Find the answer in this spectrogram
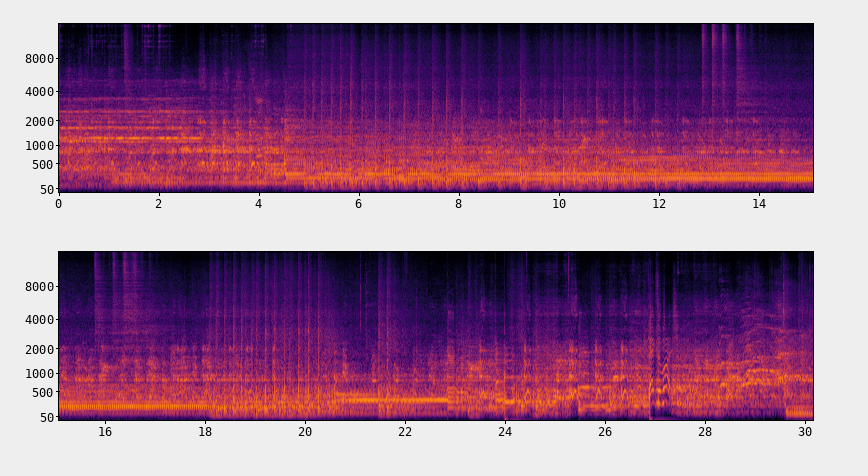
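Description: Live band playing amplified electric guitar through a Vox amplifier, with held, droning chords that change about two-thirds of the way through.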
